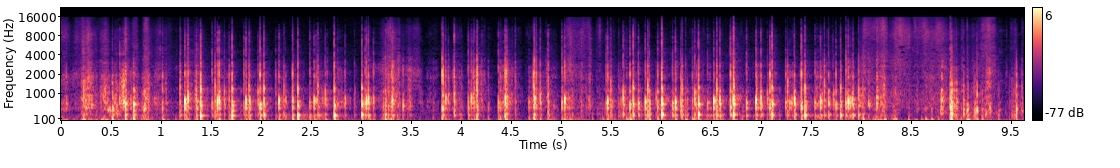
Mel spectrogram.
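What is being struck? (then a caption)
Paperboard drink carton. Fingertips and fingernails tap quickly on a hand-sized, hollow Pilkul drink carton made of printed paperboard with a character design. The result is a dense, rapid run of dry, hollow taps with a mid-range papery tone and almost no ring.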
